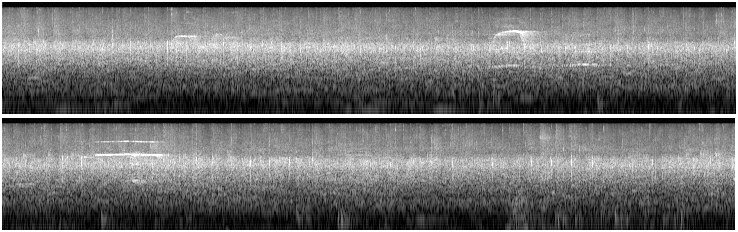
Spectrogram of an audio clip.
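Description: Musicians briefly tune their instruments.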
